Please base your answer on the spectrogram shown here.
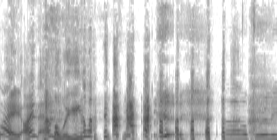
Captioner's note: laughs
